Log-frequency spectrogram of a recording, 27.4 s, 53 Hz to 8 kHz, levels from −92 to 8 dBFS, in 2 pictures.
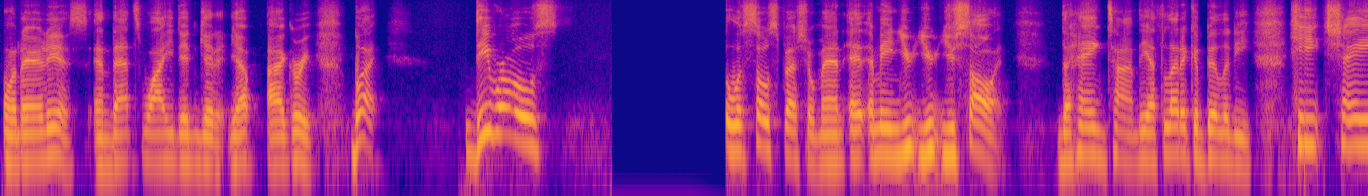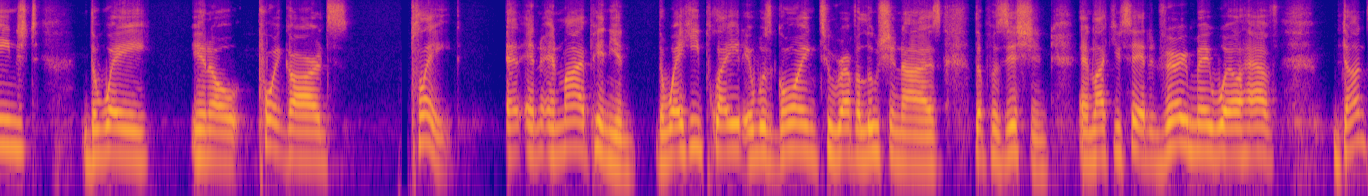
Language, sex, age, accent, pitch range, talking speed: English, male, 40-59, American, 135-175 Hz, 150 wpm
